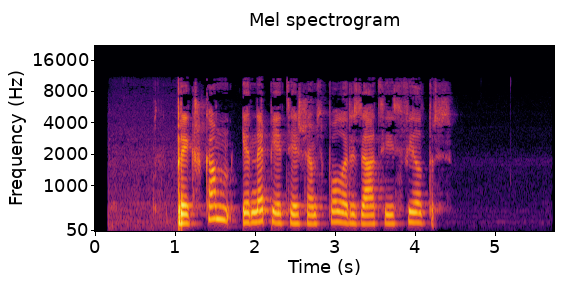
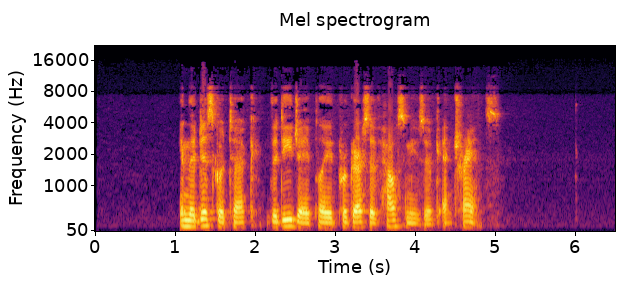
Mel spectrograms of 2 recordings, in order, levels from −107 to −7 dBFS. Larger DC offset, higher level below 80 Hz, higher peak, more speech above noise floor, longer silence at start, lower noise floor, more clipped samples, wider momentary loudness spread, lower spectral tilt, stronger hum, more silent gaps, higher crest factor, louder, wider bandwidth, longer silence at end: neither; about the same, -62 dBFS vs -58 dBFS; about the same, -2 dBFS vs 0 dBFS; about the same, 51 dB vs 51 dB; about the same, 1.05 s vs 1.05 s; first, -76 dBFS vs -66 dBFS; neither; about the same, 11 LU vs 10 LU; first, -5.5 dB/octave vs -3.5 dB/octave; neither; neither; first, 24 dB vs 16 dB; second, -24 LUFS vs -15 LUFS; about the same, 11 kHz vs 10 kHz; about the same, 1.35 s vs 1.45 s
